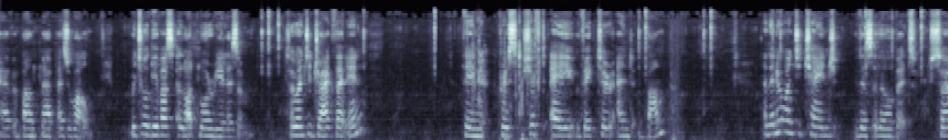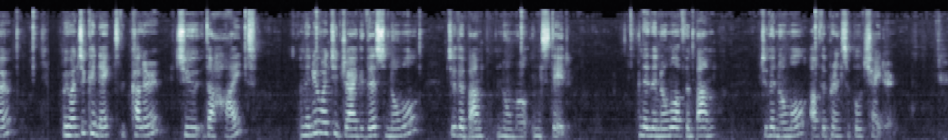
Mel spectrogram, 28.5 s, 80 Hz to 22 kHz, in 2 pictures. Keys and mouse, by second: 7.5 shift+a, 11.7-12.8 drag, 13.0-13.6 drag, 14.1-14.5 drag, 16.0-17.7 drag, 18.4 click, 20.2-21.8 drag, 24.3-26.2 drag.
